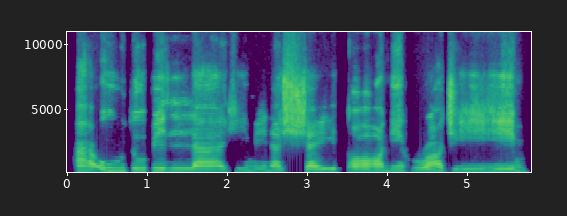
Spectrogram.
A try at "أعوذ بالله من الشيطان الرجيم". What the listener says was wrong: You're just breaking and say nirra. Remember we say ar-rajim, ar-ra, ar-ra. Don't stop the sound of your voice in the middle of the ras. And the other thing, Auntie, I want a little bit more of a squeeze for your ayn at the beginning.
